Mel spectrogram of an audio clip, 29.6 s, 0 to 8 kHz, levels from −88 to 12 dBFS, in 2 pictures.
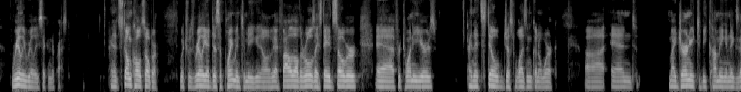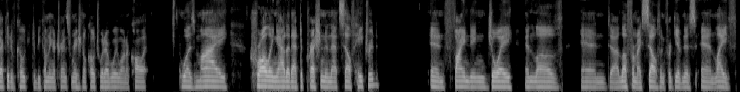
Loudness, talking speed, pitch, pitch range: -26 LUFS, 170 wpm, 125 Hz, 120-130 Hz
